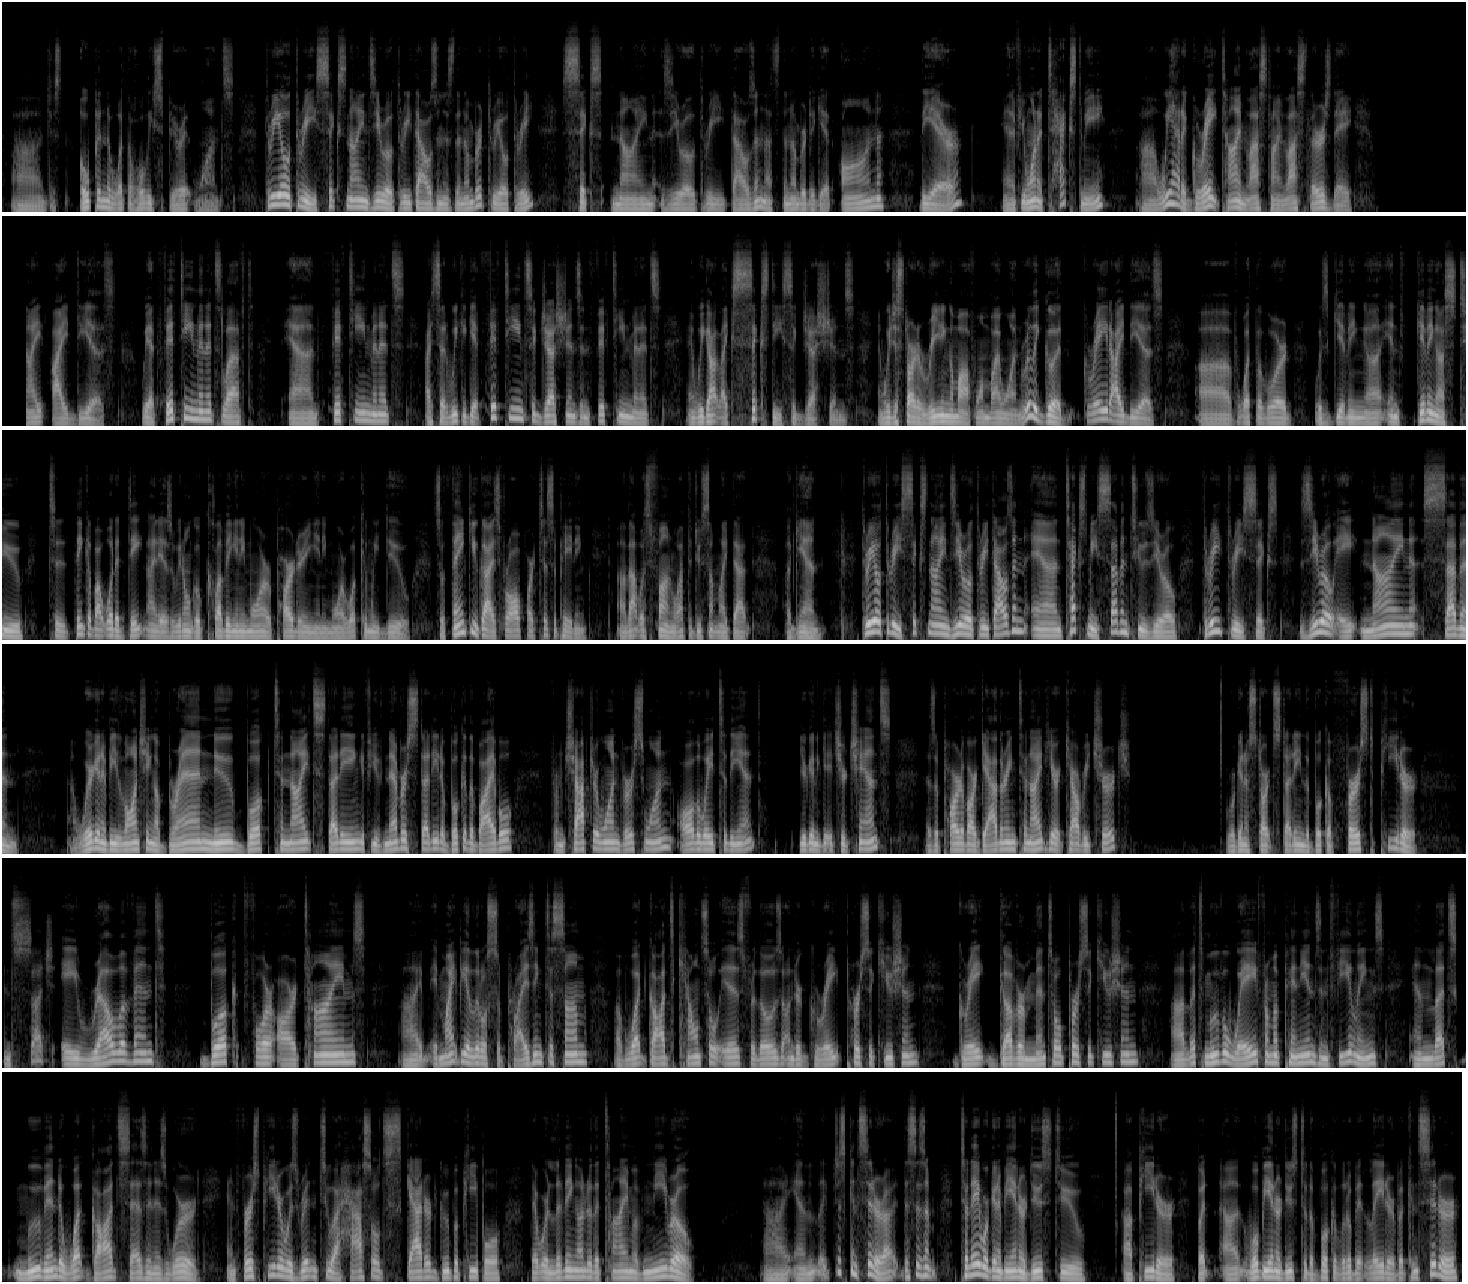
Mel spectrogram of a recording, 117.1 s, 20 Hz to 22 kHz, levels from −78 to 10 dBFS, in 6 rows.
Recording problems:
audio cutting out; at 18 s for 1.5 s

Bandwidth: 15 kHz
